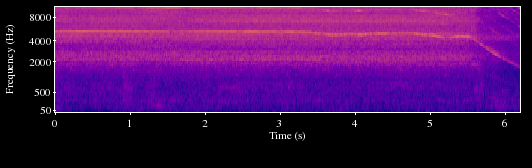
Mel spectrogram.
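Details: High-speed dental handpiece during anterior PFM crown preparation, rounding line angles and tapering the walls: steady high-pitched whine with water-spray hiss, pitch dropping as it winds down.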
